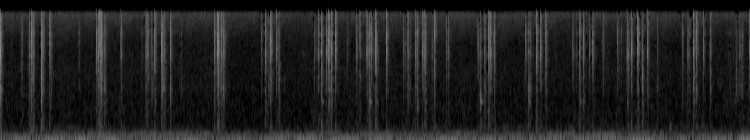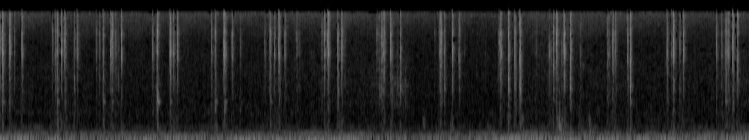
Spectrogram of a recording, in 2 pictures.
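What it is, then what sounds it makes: Resin diamond painting canvas. Long acrylic nail tips tap rapidly and irregularly on the resin drills of a flat diamond painting on a canvas board. The taps make short, bright clicks with almost no ring, over a steady low hum that fills the whole clip.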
